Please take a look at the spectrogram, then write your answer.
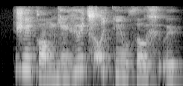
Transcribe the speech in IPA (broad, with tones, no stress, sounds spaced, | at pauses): ʒ ẽ˥ k ɔ˩ m ɡʲ ẽ˩ y̯ vʲ u˥ y̯ t͡s ɔ̰˥ i̯ k ĩ˩ w θ o˩ u̯ xʲ ṵ˩ y̯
